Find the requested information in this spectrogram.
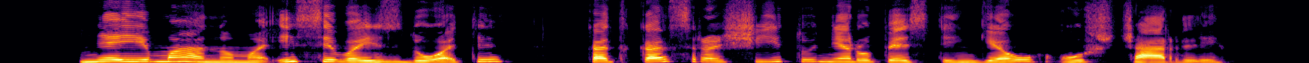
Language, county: Lithuanian, Utena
